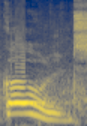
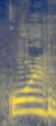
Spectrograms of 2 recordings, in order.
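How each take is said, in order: First: কোল্ড as "kould"; ou diphthong. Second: কোল্ড with a flat Bengali o; pure o. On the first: Teacher gives the correct cold, ou diphthong. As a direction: glide from o to u in কোল্ড. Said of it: "কোল্ড না, কোল্ড". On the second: Teacher shows the wrong cold, pure o. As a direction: say কোল্ড as "kold", no glide. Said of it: "কোল্ড না". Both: Shown as a demonstration.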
